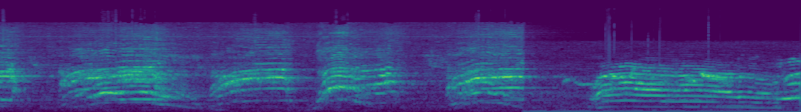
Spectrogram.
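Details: Cats trading meows in a small room: loud, rising-then-falling harmonic meows in quick succession, followed by a longer, steadier wail after an abrupt cut midway.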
